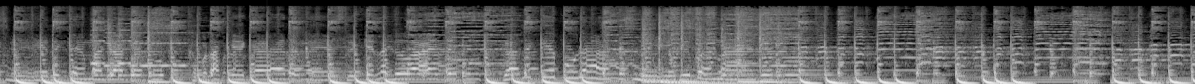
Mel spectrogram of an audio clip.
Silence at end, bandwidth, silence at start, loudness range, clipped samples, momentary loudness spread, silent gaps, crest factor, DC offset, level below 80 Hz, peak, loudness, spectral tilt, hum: 0 s; 16.5 kHz; 0 s; 1 LU; under 0.1%; 4 LU; none; 10 dB; under 0.1%; -14 dBFS; 0 dBFS; -12 LUFS; -5 dB/octave; none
